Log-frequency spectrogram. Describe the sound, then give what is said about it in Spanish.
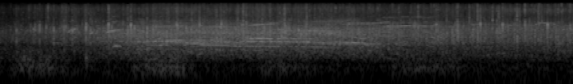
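Sustained audience applause welcoming Cristina Pedroche to give the year-end bell chimes, a dense rush of many hands clapping at a steady, fairly loud level throughout, with faint whoops or cheers rising above it in the middle. “Cristina Pedroche, aplausos, por favor.”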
